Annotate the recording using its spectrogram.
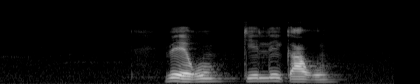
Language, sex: Northern Sotho, male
